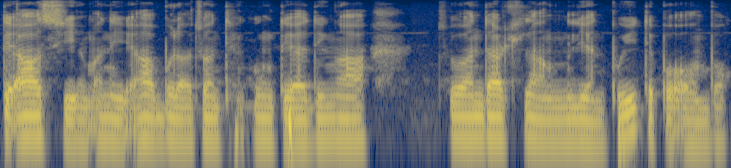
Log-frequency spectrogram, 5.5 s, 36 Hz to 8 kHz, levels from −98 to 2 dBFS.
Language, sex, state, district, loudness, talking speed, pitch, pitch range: Mizo, male, Mizoram, Aizawl, -19 LUFS, 205 wpm, 90 Hz, 85-95 Hz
